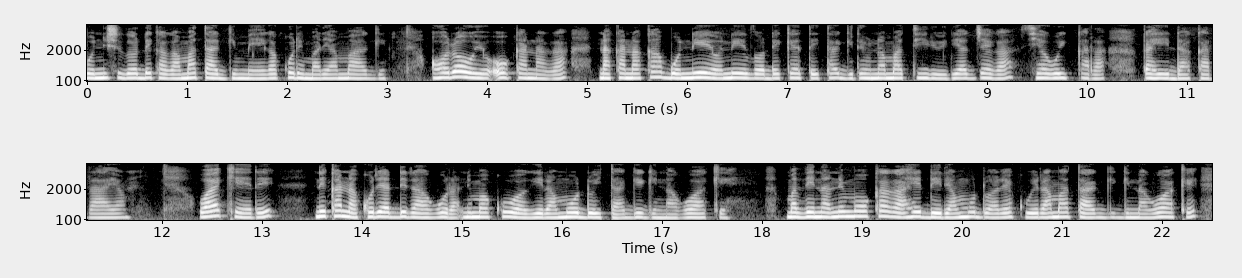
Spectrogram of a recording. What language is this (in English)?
Kikuyu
